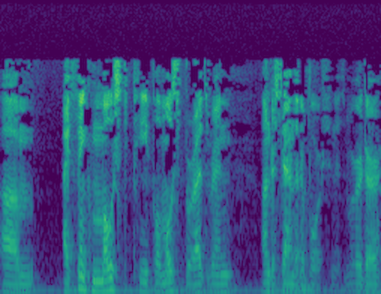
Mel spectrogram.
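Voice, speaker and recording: A man's fairly low, somewhat breathy voice with ordinary pitch variation, big swings in loudness and a moderate pace. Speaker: podcast host. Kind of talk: religious discussion podcast. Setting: video podcast recorded in a room.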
